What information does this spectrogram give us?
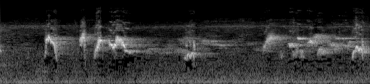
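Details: Morning competitive song of a red-whiskered bulbul, meant to stimulate freshly caught birds. Two quick sharp notes lead into a slurred warble, then a second rich, rolling phrase after a short pause.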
